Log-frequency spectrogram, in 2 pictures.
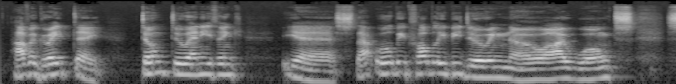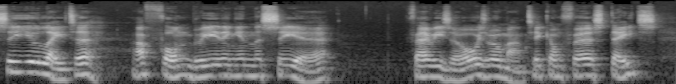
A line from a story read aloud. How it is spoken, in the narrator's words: Abby shouted back jauntily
